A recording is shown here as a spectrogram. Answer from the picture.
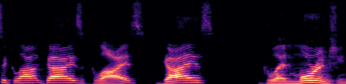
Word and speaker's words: Glenmorangie: glass of Glenn Mory and that's how you pronounce it GL guys Glide guys Glenn Mori not Glenn mangi not Glenn morangie Glenn Mori Marie bazard a wonderful family of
